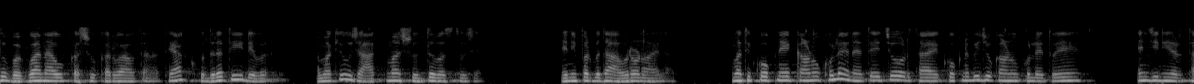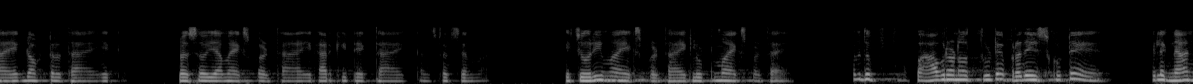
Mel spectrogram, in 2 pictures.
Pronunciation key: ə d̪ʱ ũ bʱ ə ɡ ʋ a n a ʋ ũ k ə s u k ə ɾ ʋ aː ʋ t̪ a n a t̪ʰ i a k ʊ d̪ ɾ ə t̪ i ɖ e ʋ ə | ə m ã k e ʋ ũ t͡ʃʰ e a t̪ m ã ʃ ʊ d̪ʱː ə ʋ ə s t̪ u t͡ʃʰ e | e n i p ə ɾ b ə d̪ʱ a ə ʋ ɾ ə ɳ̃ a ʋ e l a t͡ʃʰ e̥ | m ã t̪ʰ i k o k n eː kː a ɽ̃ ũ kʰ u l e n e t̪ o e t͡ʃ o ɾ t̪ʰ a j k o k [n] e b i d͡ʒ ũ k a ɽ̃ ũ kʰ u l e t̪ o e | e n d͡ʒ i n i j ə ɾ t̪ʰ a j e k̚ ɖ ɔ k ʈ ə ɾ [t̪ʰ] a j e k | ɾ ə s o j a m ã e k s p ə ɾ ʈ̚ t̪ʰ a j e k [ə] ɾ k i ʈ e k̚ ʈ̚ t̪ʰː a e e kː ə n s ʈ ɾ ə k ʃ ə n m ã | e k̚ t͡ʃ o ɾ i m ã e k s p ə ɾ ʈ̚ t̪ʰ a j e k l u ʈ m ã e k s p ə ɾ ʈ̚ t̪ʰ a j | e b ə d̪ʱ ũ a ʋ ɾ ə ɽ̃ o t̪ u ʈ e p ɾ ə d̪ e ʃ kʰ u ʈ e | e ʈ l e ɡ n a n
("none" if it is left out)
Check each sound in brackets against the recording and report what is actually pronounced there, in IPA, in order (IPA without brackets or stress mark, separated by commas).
n, t̪ʰ, a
